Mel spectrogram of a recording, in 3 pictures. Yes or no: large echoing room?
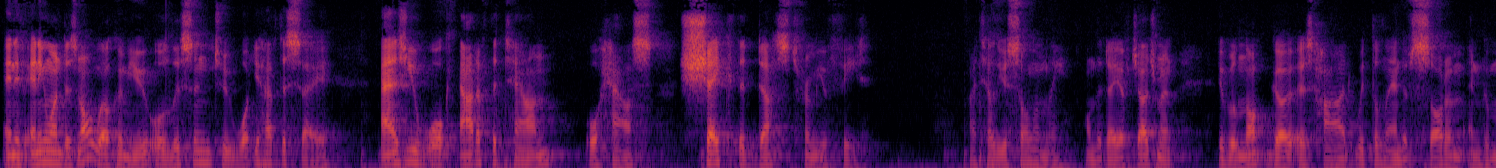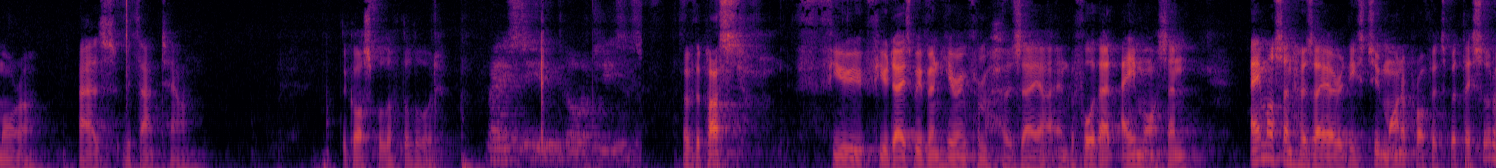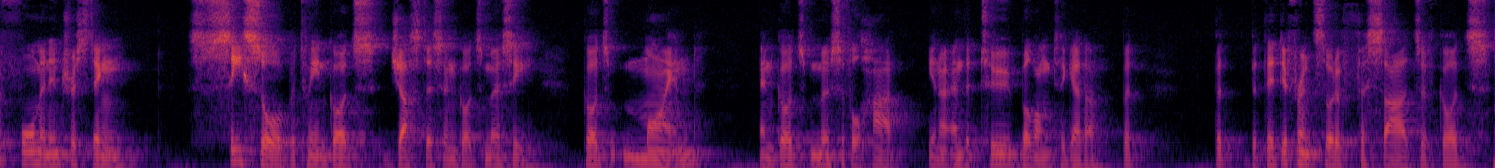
yes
